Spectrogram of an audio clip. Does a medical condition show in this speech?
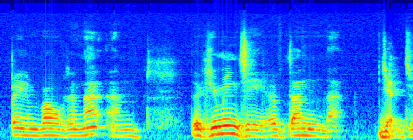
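Yes: MND; diagnosed 10 years ago, trial drug 8.5 years slowing progression.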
